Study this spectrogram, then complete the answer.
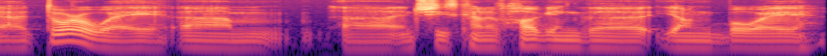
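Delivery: normal talking voice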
